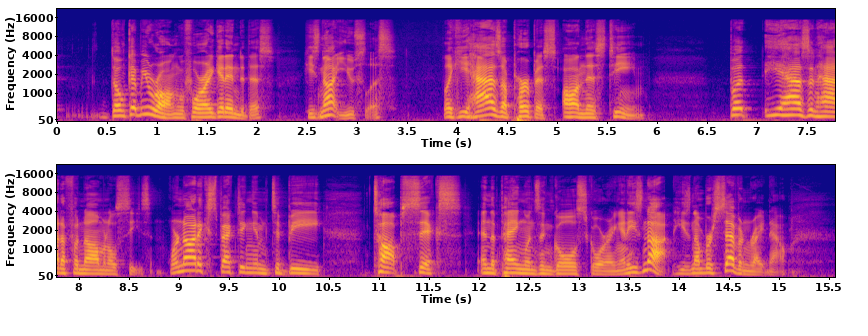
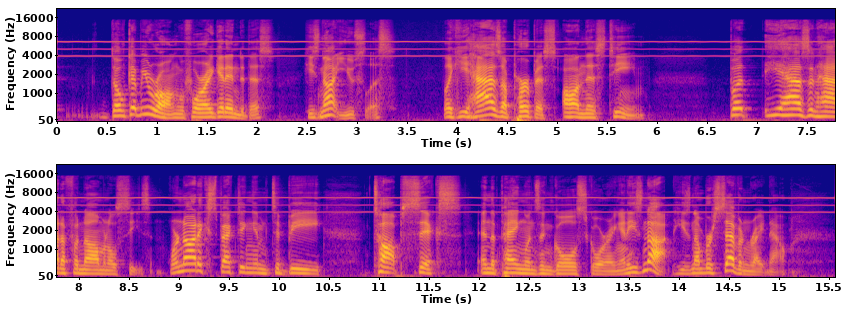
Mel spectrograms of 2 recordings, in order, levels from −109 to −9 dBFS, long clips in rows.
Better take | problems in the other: first | high-pitched whine; noticeable; throughout; 6.5 kHz, 15 dB below the speech

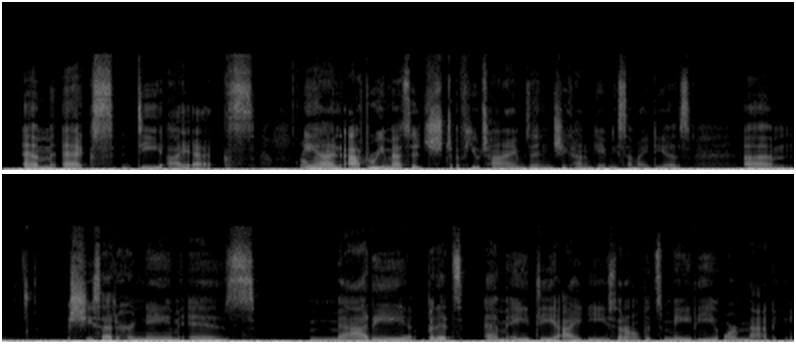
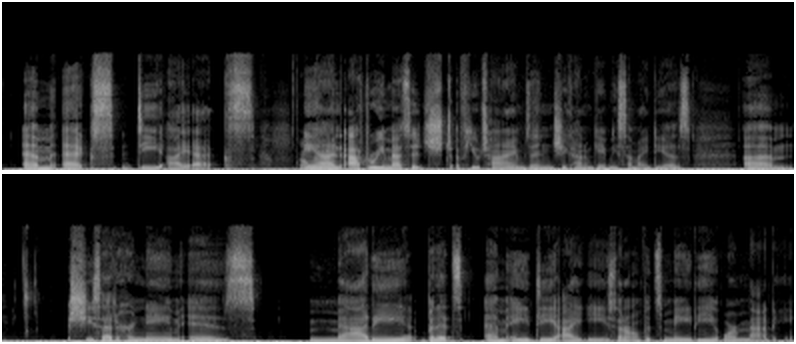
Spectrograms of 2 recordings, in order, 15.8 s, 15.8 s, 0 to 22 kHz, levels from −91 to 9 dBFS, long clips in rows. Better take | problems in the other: second | low rumble; loud; throughout; 2 dB below the speech; faint in the second

